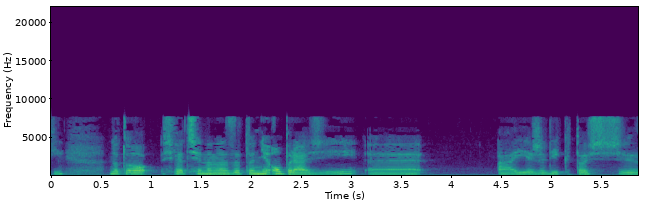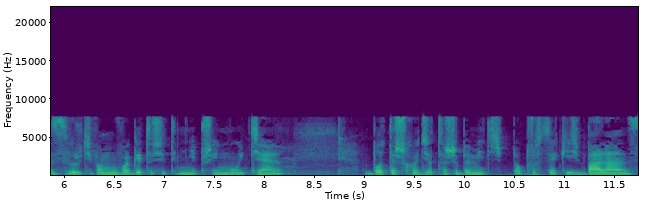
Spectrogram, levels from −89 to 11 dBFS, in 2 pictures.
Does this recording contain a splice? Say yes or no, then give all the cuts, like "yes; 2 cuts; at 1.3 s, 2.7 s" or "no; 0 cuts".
no; 0 cuts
